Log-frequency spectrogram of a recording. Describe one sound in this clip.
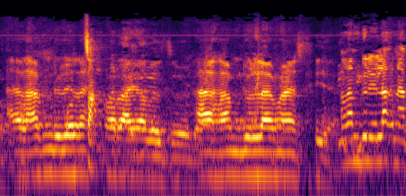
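An older man laughs heartily.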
